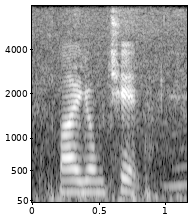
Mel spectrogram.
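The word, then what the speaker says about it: มะยงชิด: ชิดสวีท So นะ if you try to pronounce this mayong chit, just think in English. My Own own shit. So if you say it fast, my own shit.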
